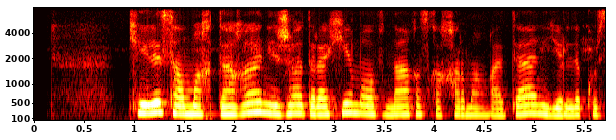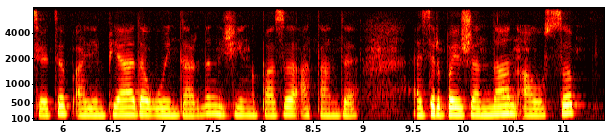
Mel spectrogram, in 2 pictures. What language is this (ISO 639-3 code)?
kaz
